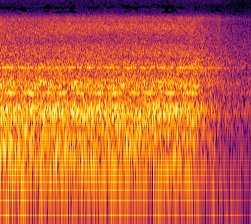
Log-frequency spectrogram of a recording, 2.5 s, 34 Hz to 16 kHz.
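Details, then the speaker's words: Dell Inspiron 8000/8100 laptop, 1 GHz Coppermine Pentium III, both fans at 100% full speed, readings about 6,000-7,000 RPM before going erratic: loud steady rushing whoosh with faint high whine, easing down near the end; normal fans at full speed. "That is the fans at 100% full throttle. The speed fan, the speed readings they give in miles out, they start off at about 6,000 RPM and then go to 7,000, then go haywire beyond that."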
